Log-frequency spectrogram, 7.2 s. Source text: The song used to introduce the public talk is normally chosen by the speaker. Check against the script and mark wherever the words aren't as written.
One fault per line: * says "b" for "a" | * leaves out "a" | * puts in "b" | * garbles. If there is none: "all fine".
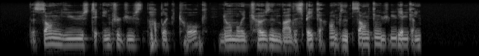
* leaves out "the"
* leaves out "is"
* garbles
